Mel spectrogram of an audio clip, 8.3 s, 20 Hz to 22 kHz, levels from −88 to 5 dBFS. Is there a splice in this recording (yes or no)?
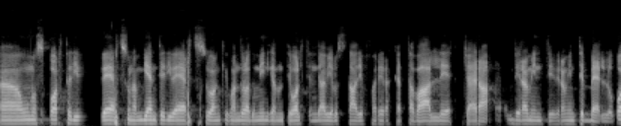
yes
